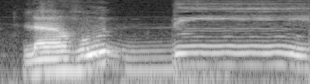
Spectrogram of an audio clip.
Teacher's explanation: ہا کو دال کے ساتھ ملا کے پڑھا جائے گا، دال سے پہلے یہ لام اور الف ہے، ان دونوں کو سکپ کر دیا جائے گا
